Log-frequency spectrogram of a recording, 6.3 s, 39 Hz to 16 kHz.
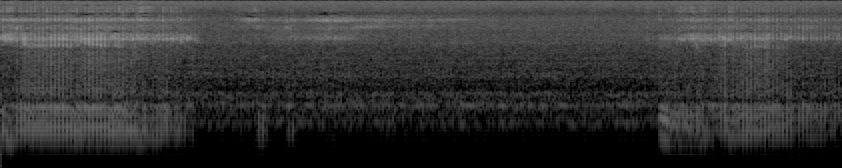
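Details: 7-month-old, asleep and dreaming, described as a very loud snorer: two loud rattling snores on inhaling separated by a quiet pause; snoring.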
